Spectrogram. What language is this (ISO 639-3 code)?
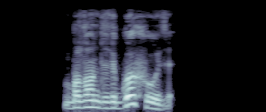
kab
